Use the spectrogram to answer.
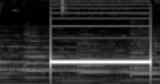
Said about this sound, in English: Oh, man, dude, the censor beep. I do not like.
